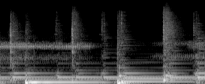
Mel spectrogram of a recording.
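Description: Loud, deep croaks sound about four times in a steady rhythm, close and clear over a sustained tonal hum, suited to a children's music and movement activity about a little green frog.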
